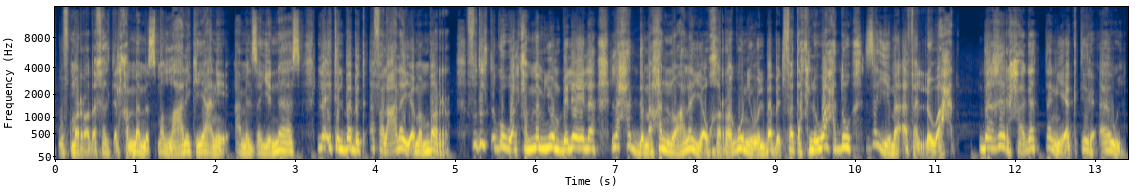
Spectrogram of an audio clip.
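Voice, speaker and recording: A man voicing a distressed middle-aged woman with an Egyptian accent, pleading for help in a high, strained, tearful voice. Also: sing-song, racing, few pauses, slightly rough, no echo, studio quality. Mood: complaining. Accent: Egyptian Arabic.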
